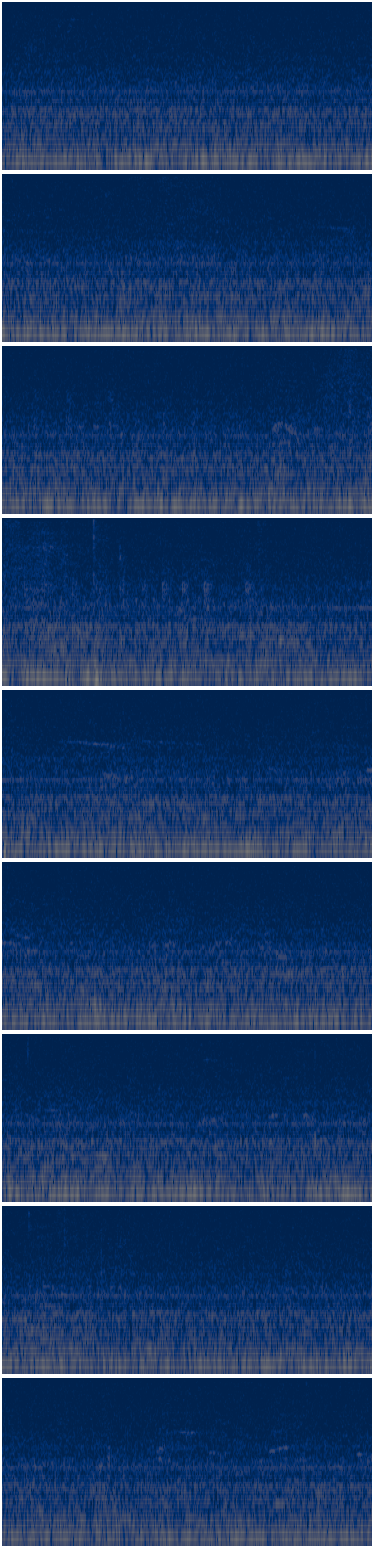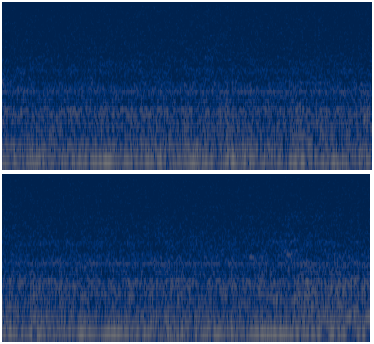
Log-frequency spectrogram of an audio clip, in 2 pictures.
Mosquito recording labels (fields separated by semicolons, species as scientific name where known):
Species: no mosquito; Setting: insect culture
